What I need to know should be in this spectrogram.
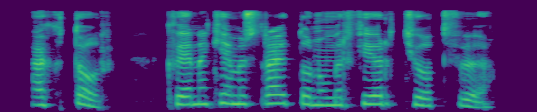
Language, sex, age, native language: Icelandic, female, 30-39, Icelandic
